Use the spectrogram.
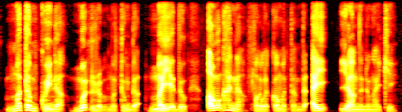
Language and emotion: Manipuri, happy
